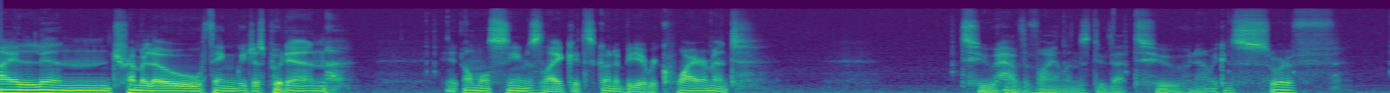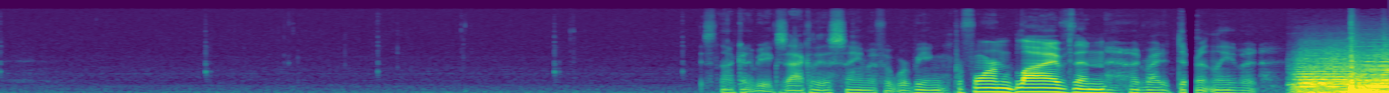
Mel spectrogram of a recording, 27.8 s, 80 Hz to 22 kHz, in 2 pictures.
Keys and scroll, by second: 25.8 space.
